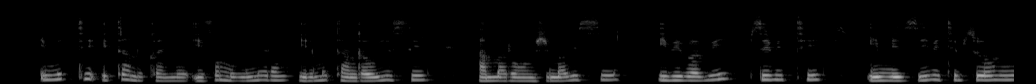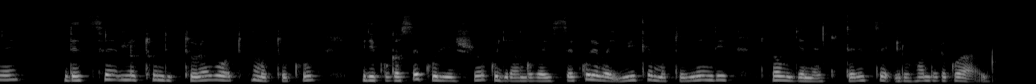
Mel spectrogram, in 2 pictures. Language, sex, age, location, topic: Kinyarwanda, female, 36-49, Kigali, health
